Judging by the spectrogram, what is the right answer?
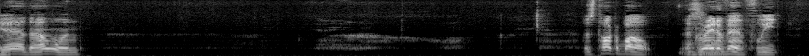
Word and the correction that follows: Greta Van Fleet: Apparently we're saying the name wrong. – What is there to talk about? – Apparently it is fucking pronounced Greta. – I forgot about them. Yeah. – Greta Van Fleet.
